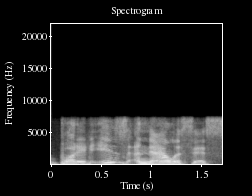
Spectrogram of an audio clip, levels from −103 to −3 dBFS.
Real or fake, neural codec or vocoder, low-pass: fake; vocoder, 24 kHz, 100 mel bands, Vocos; 7.2 kHz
